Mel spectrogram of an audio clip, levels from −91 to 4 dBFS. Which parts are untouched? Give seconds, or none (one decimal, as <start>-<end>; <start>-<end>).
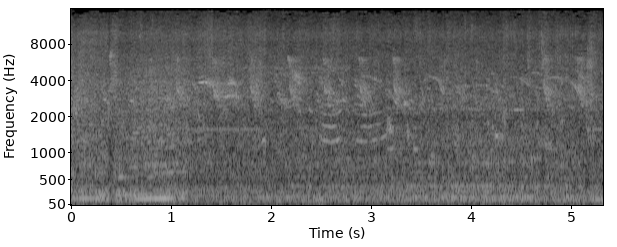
0.0-5.3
